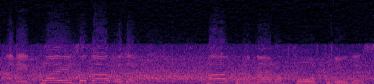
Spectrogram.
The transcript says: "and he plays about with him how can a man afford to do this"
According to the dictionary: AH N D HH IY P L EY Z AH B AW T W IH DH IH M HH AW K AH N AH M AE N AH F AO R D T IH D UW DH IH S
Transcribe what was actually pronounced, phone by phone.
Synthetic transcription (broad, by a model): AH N IY P L EY Z AH B AW T W IH DH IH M HH AW K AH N AH M AE N AH F AO R D T IH D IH DH IH S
